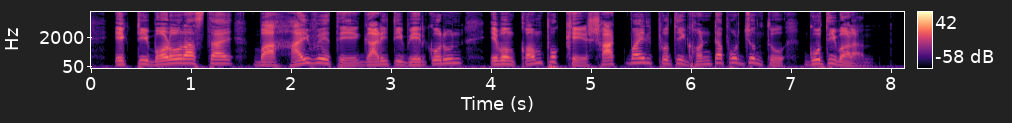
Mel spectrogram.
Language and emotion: Bengali, neutral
